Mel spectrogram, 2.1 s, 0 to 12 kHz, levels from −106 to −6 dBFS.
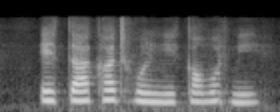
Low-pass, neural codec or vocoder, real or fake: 7.2 kHz; codec, 16 kHz, 0.2 kbps, FocalCodec; fake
